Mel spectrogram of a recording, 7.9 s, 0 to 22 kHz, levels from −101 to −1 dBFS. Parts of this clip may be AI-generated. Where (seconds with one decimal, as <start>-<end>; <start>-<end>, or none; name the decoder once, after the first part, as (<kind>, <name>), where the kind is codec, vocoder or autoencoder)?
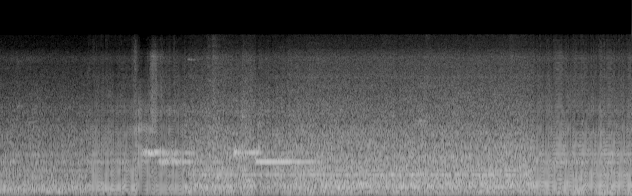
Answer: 1.1-2.3 (vocoder, WaveNeXt); 6.7-7.9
